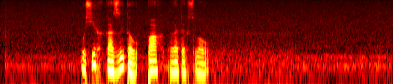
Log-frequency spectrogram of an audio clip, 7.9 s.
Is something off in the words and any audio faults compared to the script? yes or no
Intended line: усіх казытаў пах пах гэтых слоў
yes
